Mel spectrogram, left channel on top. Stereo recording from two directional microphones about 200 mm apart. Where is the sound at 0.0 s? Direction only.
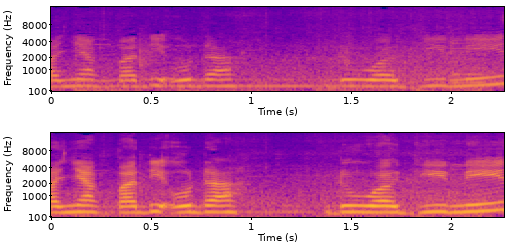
15° right (ahead or behind).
